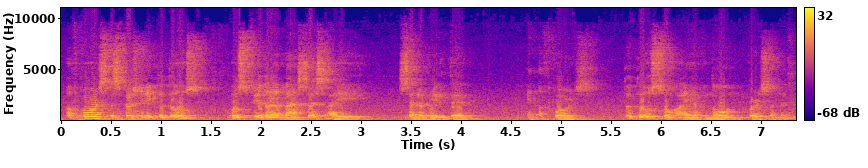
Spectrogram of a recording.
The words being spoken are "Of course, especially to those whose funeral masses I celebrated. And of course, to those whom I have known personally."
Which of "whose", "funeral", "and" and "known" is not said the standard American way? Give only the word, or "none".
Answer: whose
